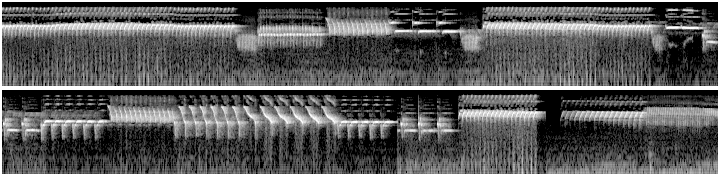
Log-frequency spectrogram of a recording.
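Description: Spanish Timbrado canary singing a varied song: long, tight rolling trills held on one high pitch, alternating with runs of rapid repeated notes and quick falling sweeps, with short breaks between phrases.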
